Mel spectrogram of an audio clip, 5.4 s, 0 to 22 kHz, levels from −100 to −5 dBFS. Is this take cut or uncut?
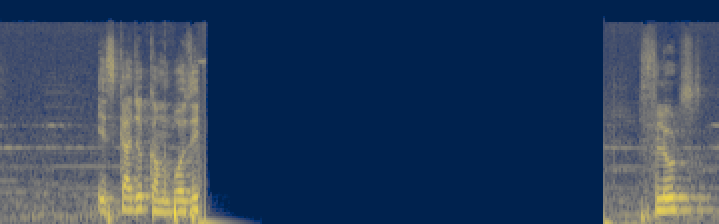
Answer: uncut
